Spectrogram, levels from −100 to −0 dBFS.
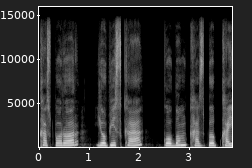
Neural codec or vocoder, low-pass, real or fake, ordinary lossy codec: codec, 44.1 kHz, 7.8 kbps, Pupu-Codec; 14.4 kHz; fake; none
